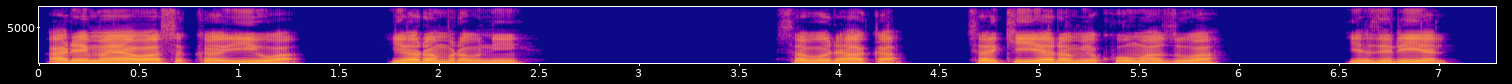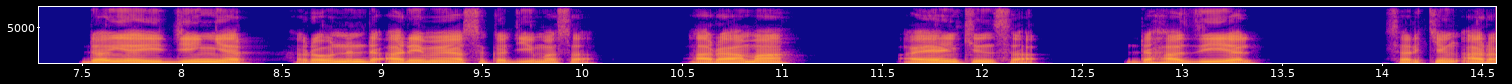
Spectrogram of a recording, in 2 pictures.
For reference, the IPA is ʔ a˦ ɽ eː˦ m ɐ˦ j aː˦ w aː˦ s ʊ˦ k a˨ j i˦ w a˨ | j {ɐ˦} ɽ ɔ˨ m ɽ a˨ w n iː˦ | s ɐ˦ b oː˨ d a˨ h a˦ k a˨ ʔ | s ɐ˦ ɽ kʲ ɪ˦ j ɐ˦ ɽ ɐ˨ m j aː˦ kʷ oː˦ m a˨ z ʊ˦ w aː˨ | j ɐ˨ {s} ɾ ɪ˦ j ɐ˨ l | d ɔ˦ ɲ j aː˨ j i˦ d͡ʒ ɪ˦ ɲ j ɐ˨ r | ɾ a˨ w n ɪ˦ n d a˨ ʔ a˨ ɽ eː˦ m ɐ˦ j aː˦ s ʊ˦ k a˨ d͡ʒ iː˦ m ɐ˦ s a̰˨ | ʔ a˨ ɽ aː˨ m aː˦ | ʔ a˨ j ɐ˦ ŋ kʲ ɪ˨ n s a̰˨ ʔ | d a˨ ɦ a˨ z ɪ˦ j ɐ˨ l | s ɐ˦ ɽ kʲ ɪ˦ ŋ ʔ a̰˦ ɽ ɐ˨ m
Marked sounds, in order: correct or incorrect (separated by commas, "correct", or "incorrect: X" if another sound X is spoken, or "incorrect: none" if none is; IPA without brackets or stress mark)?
correct, incorrect: z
